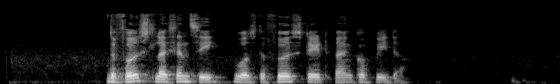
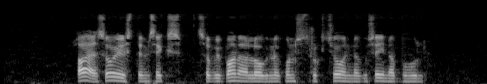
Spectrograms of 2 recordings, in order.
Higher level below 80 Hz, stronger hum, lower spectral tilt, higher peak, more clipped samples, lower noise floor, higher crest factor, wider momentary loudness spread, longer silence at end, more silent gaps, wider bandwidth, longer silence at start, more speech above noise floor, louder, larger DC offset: first, -50 dBFS vs -60 dBFS; neither; first, -5.5 dB/octave vs -4 dB/octave; first, 0 dBFS vs -6 dBFS; neither; first, -69 dBFS vs -61 dBFS; about the same, 18 dB vs 20 dB; first, 14 LU vs 9 LU; first, 1.6 s vs 0.65 s; neither; about the same, 11.5 kHz vs 11.5 kHz; first, 1.05 s vs 0.75 s; first, 53 dB vs 38 dB; first, -17 LUFS vs -24 LUFS; neither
